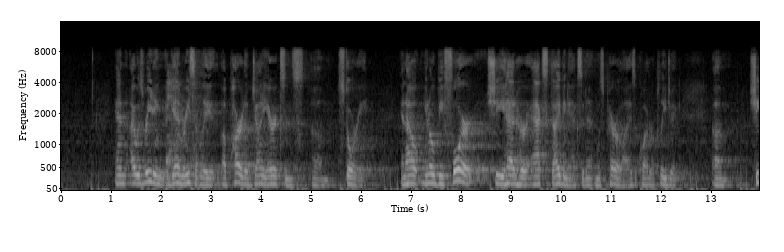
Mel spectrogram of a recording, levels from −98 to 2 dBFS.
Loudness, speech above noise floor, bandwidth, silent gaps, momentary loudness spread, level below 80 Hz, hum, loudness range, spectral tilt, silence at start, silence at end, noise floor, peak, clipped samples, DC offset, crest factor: -43 LUFS; 27 dB; 9 kHz; none; 19 LU; -70 dBFS; none; 7 LU; -4.5 dB/octave; 0.1 s; 0 s; -70 dBFS; -24 dBFS; under 0.1%; under 0.1%; 20 dB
